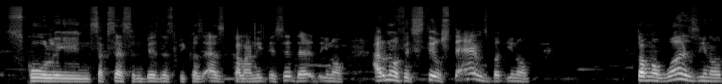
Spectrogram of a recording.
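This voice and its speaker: A man's voice: a little high, a little mellow. A man from Hawaii speaking as a guest on a live online panel discussion, earnest and building to passionate emphasis.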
